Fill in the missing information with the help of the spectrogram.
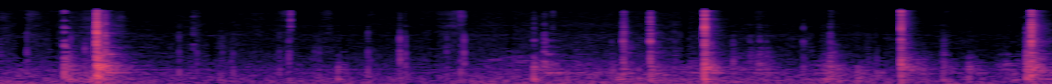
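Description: Scattered small clicks and knocks at irregular intervals over a faint hiss. The sharpest comes about half a second in, and others come near the end.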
